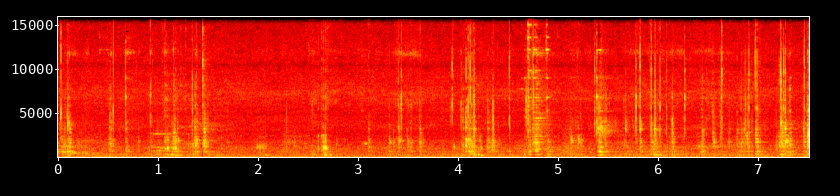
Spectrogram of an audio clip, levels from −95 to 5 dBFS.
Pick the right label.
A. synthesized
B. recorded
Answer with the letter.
B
